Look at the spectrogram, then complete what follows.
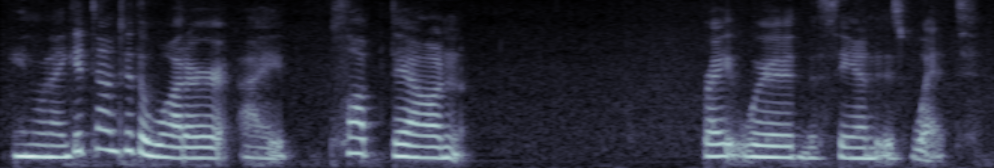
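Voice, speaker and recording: Female guided-visualization narrator, very dark soft tone, breathy with some creak, gentle, dreamy, unhurried delivery. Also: mid-range voice. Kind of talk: slow first-person guided visualization.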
